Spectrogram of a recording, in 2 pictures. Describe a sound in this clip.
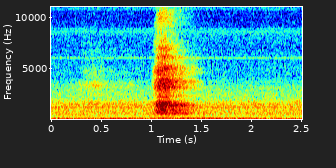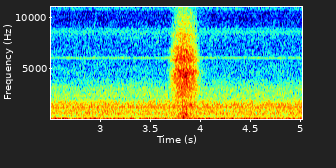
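A young person sniffles close to the microphone.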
